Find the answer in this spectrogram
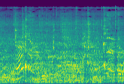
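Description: Indistinct chatter of many voices in a busy restaurant dining room, with a brief click about half a second in.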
